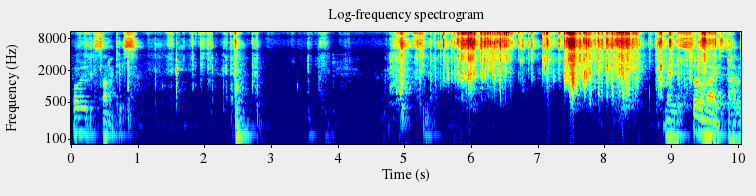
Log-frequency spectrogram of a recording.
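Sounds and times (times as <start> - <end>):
plastic wrapper crinkling: 5.1 - 10.0.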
